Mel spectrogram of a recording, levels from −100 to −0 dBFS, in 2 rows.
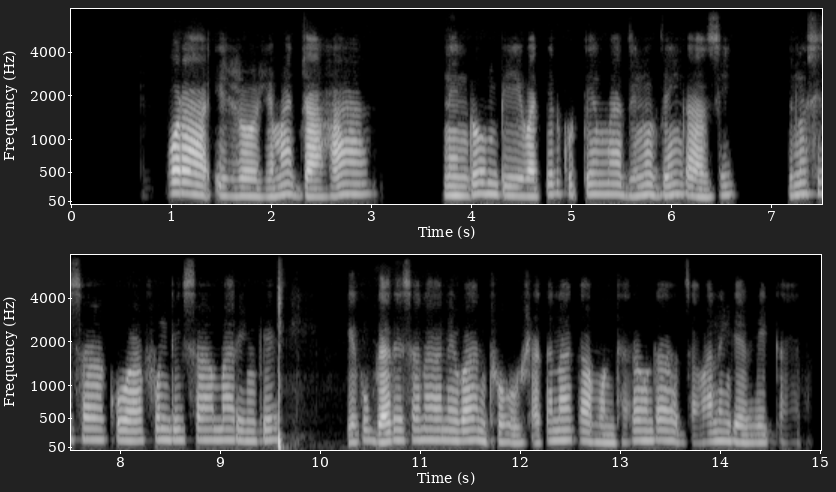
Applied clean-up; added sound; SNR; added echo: neural mask model DeepFilterNet 3.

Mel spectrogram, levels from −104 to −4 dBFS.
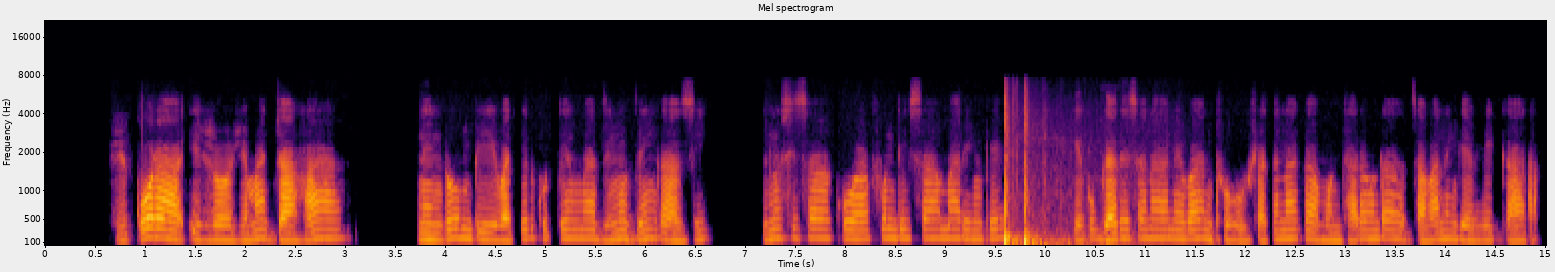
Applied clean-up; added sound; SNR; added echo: none; Fireworks; 0 dB; none.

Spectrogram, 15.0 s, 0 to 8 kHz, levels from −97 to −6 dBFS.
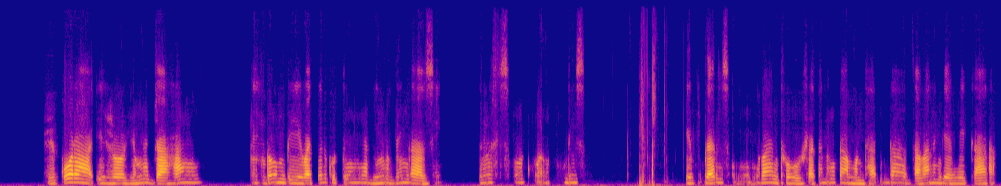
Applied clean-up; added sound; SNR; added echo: neural diffusion model UNIVERSE++.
